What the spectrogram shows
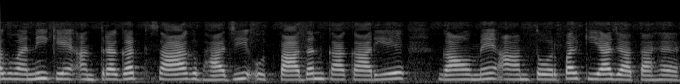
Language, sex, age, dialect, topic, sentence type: Hindi, female, 56-60, Hindustani Malvi Khadi Boli, agriculture, statement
